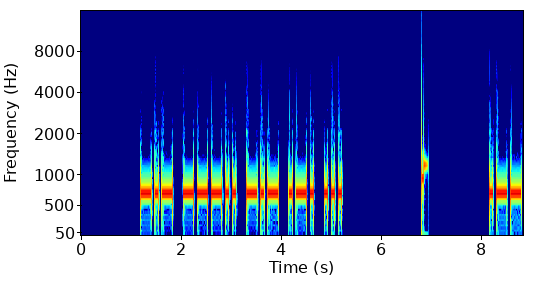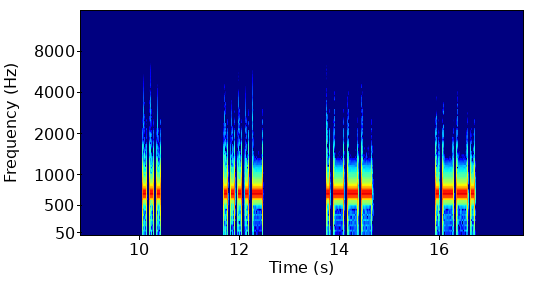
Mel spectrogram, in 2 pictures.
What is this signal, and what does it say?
Morse code, heard as a keyed tone, about 17 wpm, spaced as for 9 wpm, 700 Hz. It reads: K8KRS WS4JP
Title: USA Call Signs - 5 Characters - 6x Character Spacing - 17wpm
